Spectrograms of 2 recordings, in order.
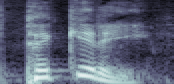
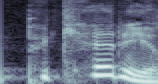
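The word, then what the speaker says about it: Piketty: would you say it I'd say petti like a little child says petti to be cute do you think they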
